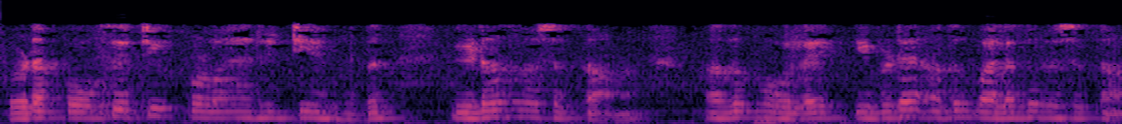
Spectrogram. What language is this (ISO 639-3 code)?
mal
